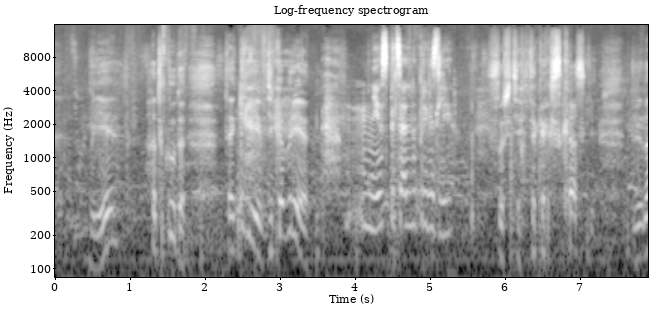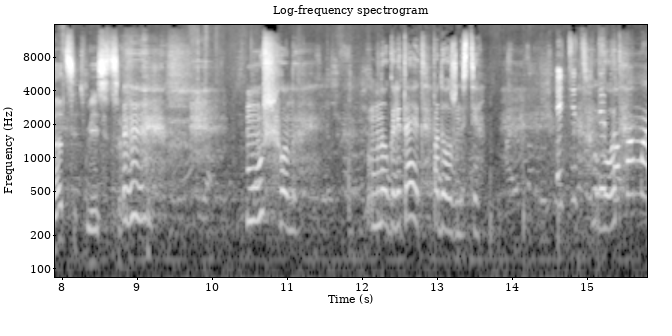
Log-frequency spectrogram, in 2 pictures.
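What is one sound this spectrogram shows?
A woman speaks softly and happily close by.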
